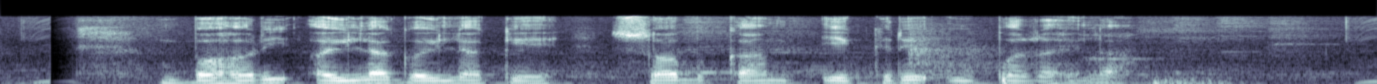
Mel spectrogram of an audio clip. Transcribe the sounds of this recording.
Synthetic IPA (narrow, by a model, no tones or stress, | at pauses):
bəɦɾiəɪlaɡəjlake | səbkamekɾeʔupəɾːəɦela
